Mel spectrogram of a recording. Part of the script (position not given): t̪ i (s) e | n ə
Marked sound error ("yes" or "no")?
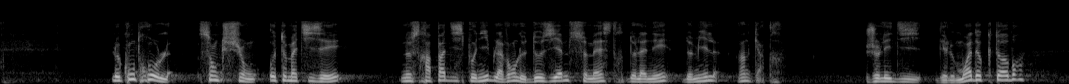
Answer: yes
